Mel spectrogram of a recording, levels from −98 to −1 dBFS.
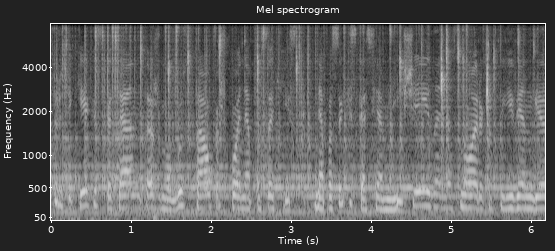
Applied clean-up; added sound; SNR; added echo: none; Sink (filling or washing); 3 dB; none.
